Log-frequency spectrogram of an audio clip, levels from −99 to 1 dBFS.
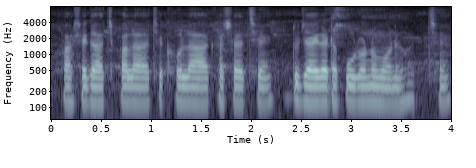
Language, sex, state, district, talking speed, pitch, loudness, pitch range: Bengali, male, West Bengal, North 24 Parganas, 165 wpm, 125 Hz, -36 LUFS, 120-125 Hz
